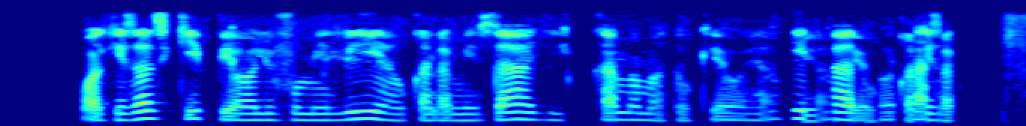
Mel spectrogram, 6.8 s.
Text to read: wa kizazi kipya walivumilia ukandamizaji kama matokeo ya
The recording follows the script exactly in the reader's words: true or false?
false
